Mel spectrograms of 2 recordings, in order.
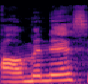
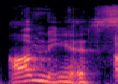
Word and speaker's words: ominous: That's my go-to word when I can't pronounce things, is the fact that ominous is not pronounced omnious.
